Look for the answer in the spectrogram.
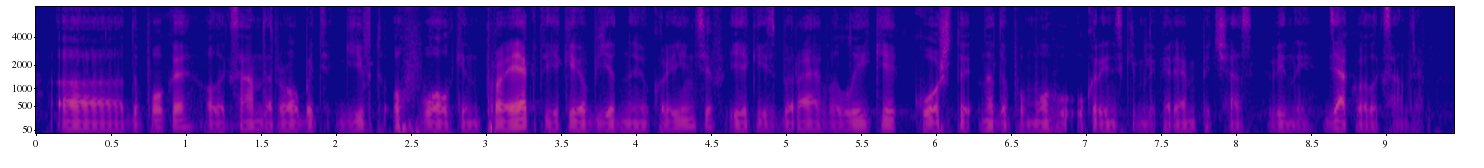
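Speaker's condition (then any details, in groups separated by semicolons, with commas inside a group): No condition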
